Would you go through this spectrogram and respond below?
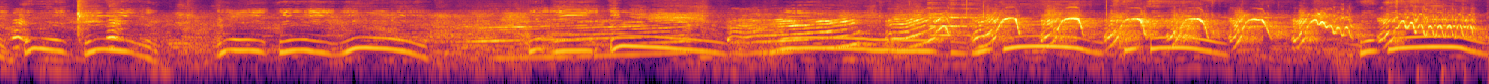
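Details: Silvery gibbon song of looping, arched whoops repeated about twice a second, with higher, faster rising notes overlapping later, suggesting more than one caller; steady hum and faint chatter beneath.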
